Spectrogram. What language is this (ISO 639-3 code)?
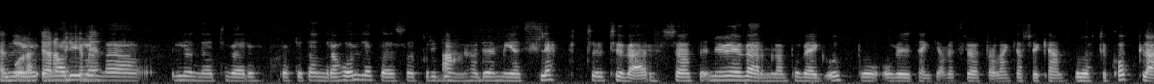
swe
